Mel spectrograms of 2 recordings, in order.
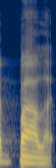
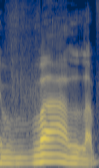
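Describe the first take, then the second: First: Bala with a clear b sound; bala, start on a crisp b. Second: Vala slowly, the v stretched out; vala, lean on the v; slow v sound. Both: Shown as a demonstration. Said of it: "agora a gente não tem o b".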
